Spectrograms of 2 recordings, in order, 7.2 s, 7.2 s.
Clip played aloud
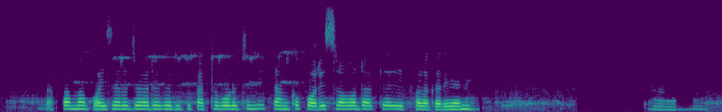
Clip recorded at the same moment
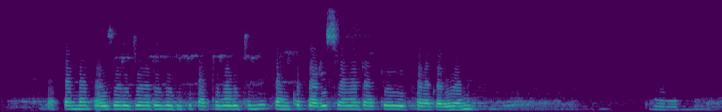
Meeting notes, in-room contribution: none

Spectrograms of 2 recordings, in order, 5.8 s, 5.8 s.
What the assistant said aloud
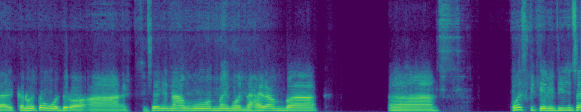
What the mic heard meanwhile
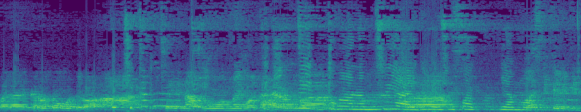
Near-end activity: present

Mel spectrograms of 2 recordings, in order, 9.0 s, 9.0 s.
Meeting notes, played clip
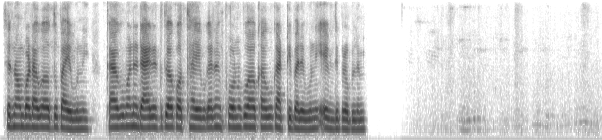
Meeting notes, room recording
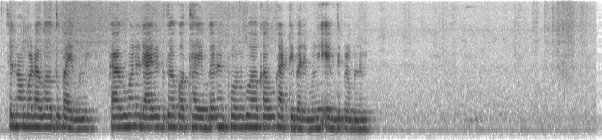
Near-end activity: none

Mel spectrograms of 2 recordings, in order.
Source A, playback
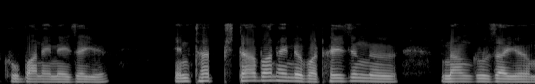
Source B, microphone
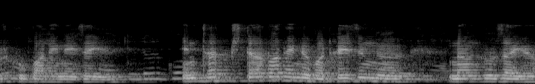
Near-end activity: present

